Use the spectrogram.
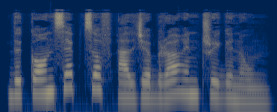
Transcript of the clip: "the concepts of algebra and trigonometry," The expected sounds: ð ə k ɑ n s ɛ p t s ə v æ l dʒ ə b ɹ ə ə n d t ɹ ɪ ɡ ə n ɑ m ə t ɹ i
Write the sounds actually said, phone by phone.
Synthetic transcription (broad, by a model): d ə k ɑ n s ɛ p t s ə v æ l dʒ ə b ɹ ə ə n d t ɹ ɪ ɡ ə n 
